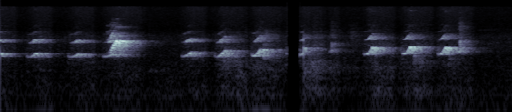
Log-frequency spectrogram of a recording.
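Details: Courting male cockatiel whistling to a female to encourage mating, a string of short, clear, slightly rising warbled notes repeated several times a second, a few phrases louder and sharper.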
